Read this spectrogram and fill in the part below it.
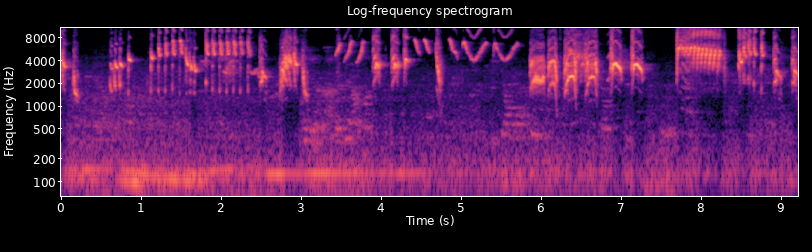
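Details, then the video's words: Long-tailed shrike in a fully loaded song: rapid rattling trills, looping whistled notes in paired V-shaped sweeps, and harsh buzzy bursts in quick succession, with a faint low hum early on. "pentet full materi mewah"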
